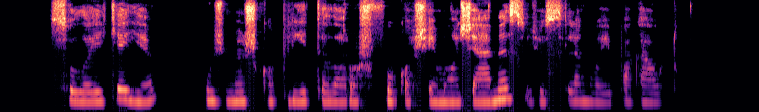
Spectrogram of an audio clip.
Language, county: Lithuanian, Tauragė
